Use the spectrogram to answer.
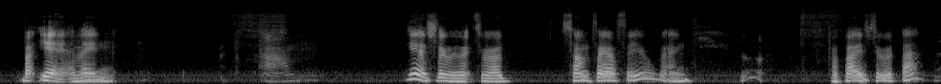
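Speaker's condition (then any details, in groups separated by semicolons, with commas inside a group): Muscular dystrophy; uses wheelchair; wheelchair user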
